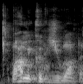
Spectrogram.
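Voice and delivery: quick, snappy, play-acted snapped-back tone. Retelling the worker's reply again: imitating a snappy comeback. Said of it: "One man's gonna snap back".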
